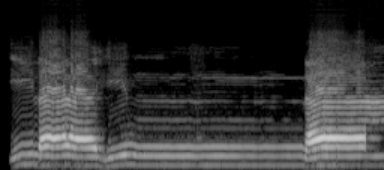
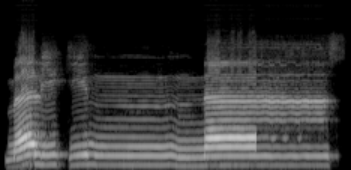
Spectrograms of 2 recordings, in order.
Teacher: Jadi di hidung n-nya, kemudian hurufnya dibuka, ya, di mulut, ya, diletakkan pada makhrajnya. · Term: nun tasydid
